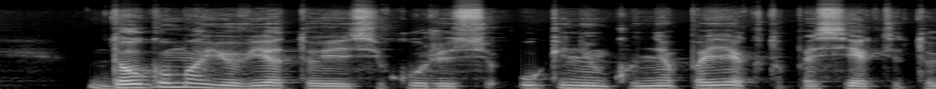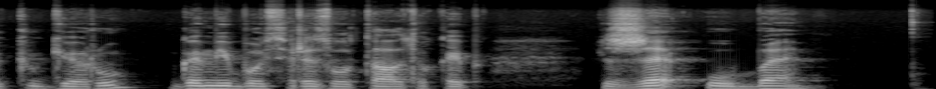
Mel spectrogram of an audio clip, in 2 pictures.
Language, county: Lithuanian, Utena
